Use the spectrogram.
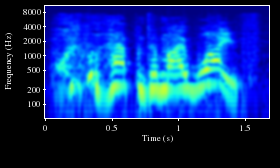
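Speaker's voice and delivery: high, pained plea; desperate husband's high cry; anguished. A narrator's reading. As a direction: beg for an answer in anguish. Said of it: "Tarvi demanded in an anguished voice".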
